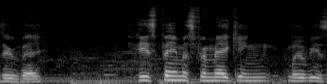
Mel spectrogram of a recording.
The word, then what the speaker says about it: Uwe: u b is or is it U it's UWE is how it's spelled but I always heard it as U uh interesting I maybe well I'm going to stick with uve he's famous for making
